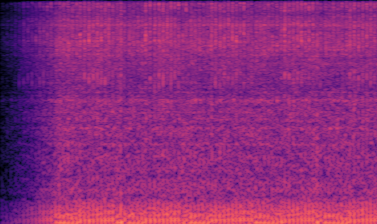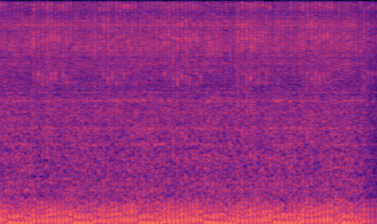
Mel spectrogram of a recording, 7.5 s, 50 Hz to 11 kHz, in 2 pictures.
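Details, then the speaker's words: Toro Power Max 826 LE snow blower engine surging up and down at full throttle because it runs lean on a non-adjustable carburetor, fixed by fitting an adjustable replacement carburetor. "In that clip, you can hear the engine surging, the idles going up and down, up and down. What the cause is, it's running lean, it's wanting more fuel, and this carburetor is not adjustable."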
